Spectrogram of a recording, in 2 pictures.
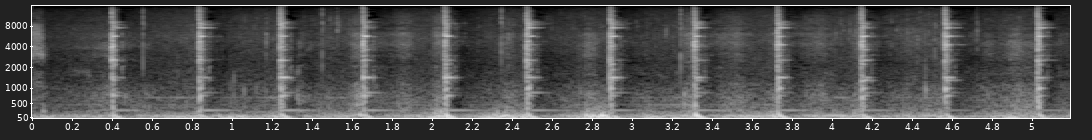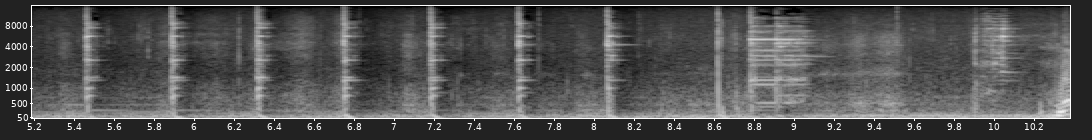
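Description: Hammer striking the top of a steel trap-stake anchor, driving it into the ground: steady sharp metallic strikes, about three a second, then a brief metallic jingle near the end.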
